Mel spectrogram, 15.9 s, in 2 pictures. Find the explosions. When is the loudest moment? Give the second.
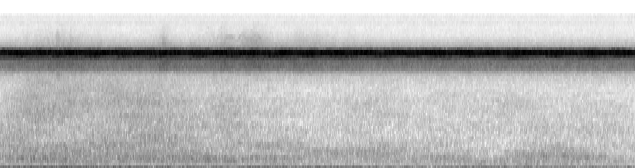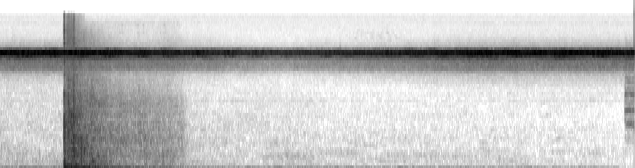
9 s.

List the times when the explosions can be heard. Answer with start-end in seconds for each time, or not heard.
8.8-10.2.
